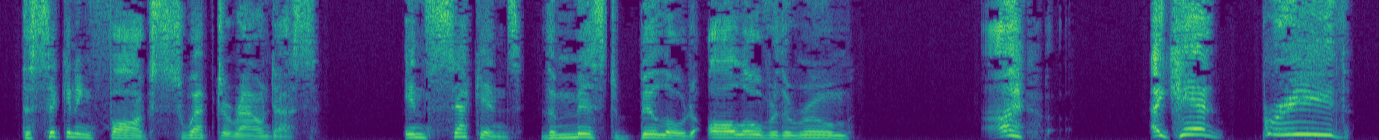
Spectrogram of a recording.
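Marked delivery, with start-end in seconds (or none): 7.4-10.1 very high, breathless, gasped cry. Caught in a stinking fog, the narrator cries out, gasping. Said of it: "I gasped".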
